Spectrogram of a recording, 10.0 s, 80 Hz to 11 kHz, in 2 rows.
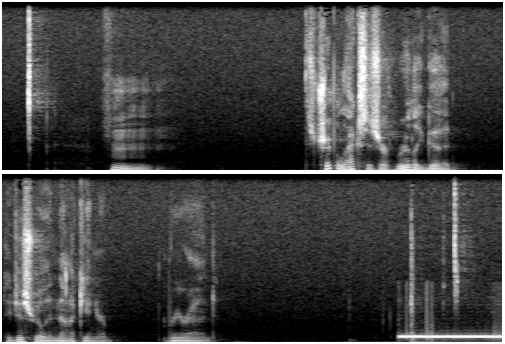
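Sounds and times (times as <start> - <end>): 
speech: 1.1 - 1.7, 3.2 - 7.3
telephone call ringing tone: 9.0 - 10.0.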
